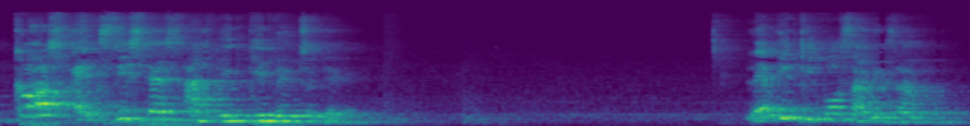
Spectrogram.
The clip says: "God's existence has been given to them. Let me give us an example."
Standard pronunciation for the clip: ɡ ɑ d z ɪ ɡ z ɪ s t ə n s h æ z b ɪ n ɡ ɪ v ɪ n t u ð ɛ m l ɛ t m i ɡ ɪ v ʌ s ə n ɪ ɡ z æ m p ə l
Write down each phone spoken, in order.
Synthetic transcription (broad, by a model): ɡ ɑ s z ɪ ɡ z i s t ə n s h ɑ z b ɪ n ɡ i v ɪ n t u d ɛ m l ɛ t m i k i p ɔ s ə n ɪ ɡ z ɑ m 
